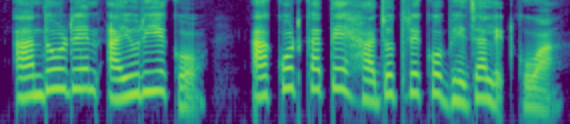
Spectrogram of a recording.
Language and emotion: Santali, neutral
